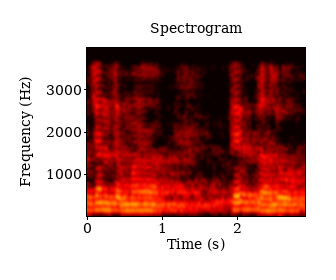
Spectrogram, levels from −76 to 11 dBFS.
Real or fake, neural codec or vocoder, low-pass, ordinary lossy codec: fake; vocoder, 44.1 kHz, 80 mel bands, Vocos; 3.6 kHz; none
